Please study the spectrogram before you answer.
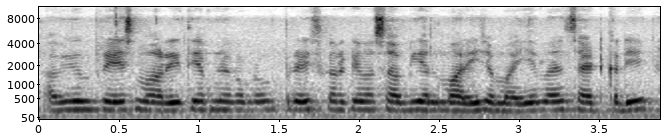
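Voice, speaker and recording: A young woman talks through her household chores in a relaxed, rambling vlog. Her voice sits at an ordinary middle pitch. The phone camera picks up a faint wash of home background noise. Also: fast. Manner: chatty, rambling, talks while doing chores. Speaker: vlogger. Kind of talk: casual home vlog chat. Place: home kitchen and rooms.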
